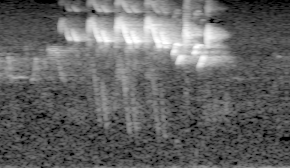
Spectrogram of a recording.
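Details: One high, rapid song from a MacGillivray's warbler: tightly packed chipping notes rising in loudness to a slurred, rolling finish after about a second, then silence.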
